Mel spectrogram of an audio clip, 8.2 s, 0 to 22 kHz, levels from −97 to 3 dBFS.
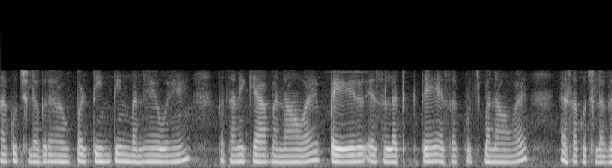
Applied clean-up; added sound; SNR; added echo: none; none; none; none.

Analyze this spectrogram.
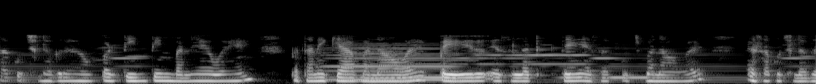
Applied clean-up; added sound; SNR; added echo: classical method log-MMSE.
